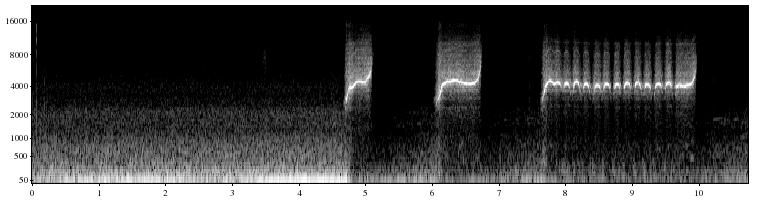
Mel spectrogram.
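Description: Three loud, shrill whistle blasts calling a dog back: two short ones that rise in pitch, then a longer warbling one about two seconds long. A low rumble runs until the first whistle and cuts out as it starts.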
